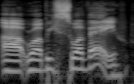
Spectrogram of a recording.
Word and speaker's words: Soave: Today we have Robby Soave, right? Did I pronounce it right?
